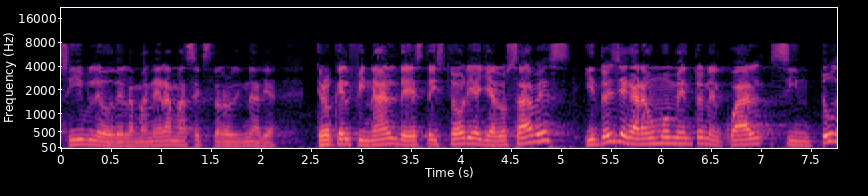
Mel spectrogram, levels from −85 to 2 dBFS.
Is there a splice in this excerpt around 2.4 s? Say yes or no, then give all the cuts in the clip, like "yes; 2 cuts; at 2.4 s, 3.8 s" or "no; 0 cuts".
yes; 2 cuts; at 2.4 s, 5.1 s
